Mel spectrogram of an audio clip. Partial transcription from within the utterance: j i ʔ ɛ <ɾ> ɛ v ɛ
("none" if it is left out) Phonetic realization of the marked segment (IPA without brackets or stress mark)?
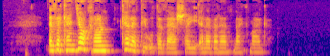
l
